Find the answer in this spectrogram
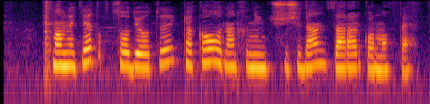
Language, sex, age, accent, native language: Uzbek, female, 18-24, Qashqadaryo, Uzbek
